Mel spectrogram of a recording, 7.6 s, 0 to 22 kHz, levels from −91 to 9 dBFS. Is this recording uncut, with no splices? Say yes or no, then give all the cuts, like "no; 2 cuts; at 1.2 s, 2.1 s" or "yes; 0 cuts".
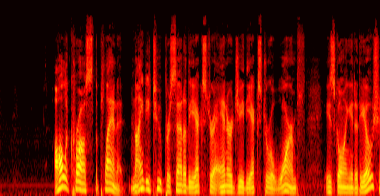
yes; 0 cuts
